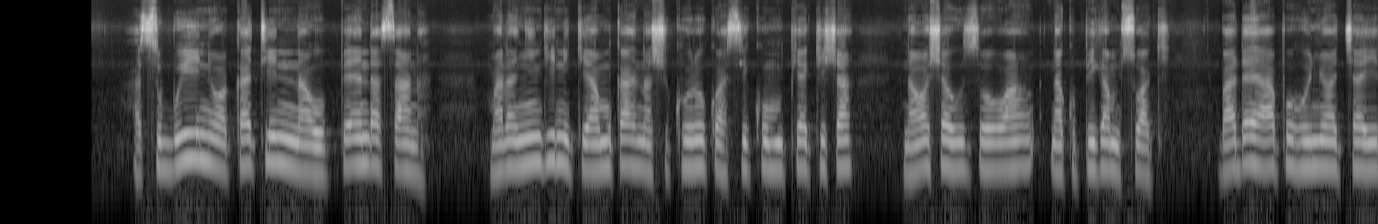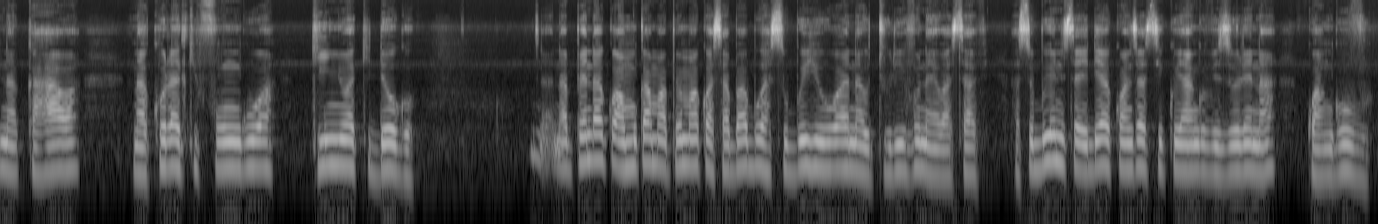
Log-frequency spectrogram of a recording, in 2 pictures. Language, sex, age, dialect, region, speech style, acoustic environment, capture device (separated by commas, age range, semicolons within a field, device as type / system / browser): Swahili, male, 18-24, Kenya - Nairobi Sheng-influenced, Kenya, focused; relaxed, nature; silence, mobile / Linux / Chrome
